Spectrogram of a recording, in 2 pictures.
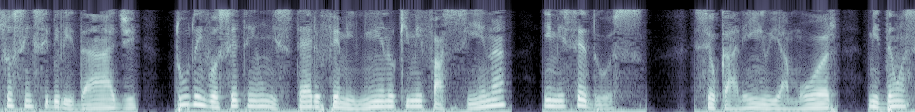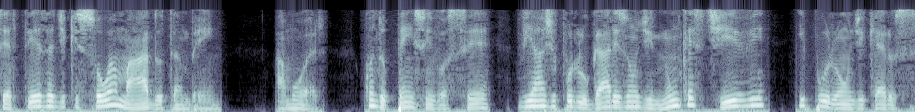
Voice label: DIA INTER DA MULHER ROM. M, Só Voz, masc; Telemensagens; Telemensagens 2017

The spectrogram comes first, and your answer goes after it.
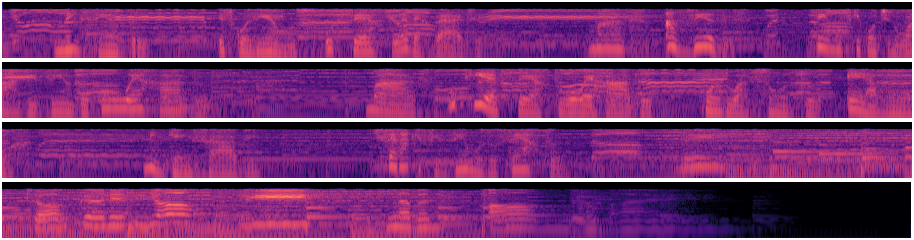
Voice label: Para Ex Feminino, Românticas; Telemensagens

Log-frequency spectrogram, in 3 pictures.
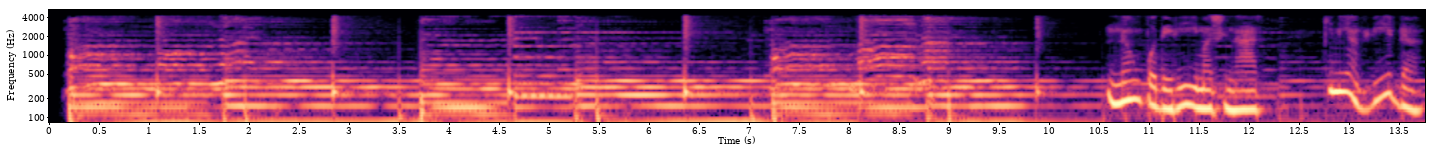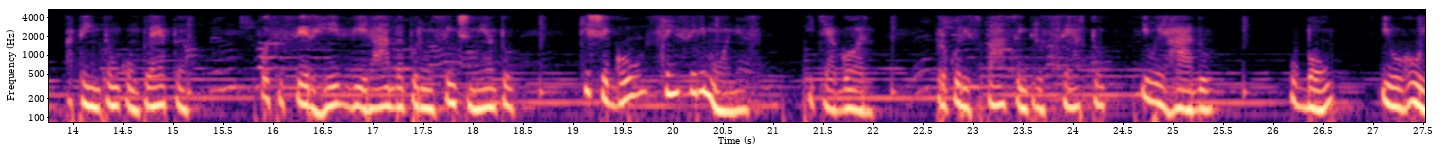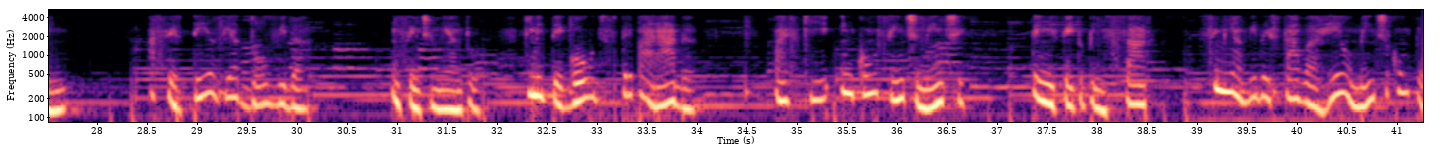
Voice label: ANIV namorado recente f; Aniversários; ANIVERSARIO romantico; fem

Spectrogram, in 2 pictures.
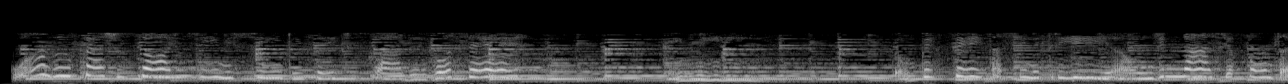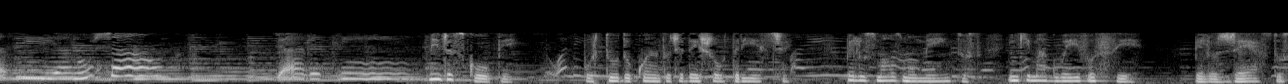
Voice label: Desculpas Neutra - Femin; Telemensagens; Telemensagens 2017

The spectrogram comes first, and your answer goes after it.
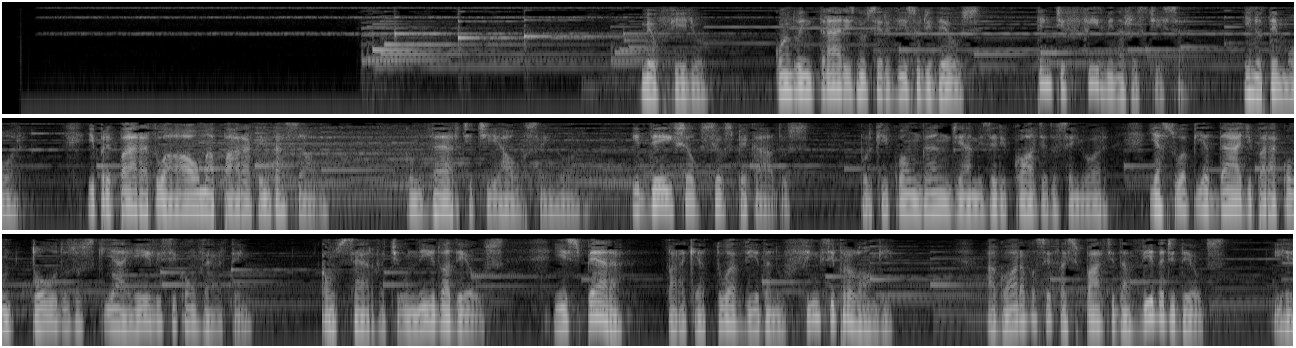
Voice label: Trilha NOVO CONVERTIDO M, Telemensagens Gospel masc

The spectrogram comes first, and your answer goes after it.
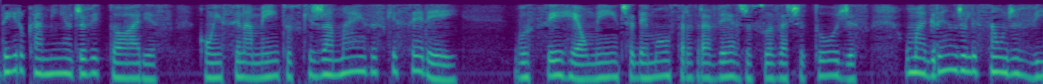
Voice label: Aniversário Professor Feminino; Aniversarios; Telemensagens; Telemensagens 2017

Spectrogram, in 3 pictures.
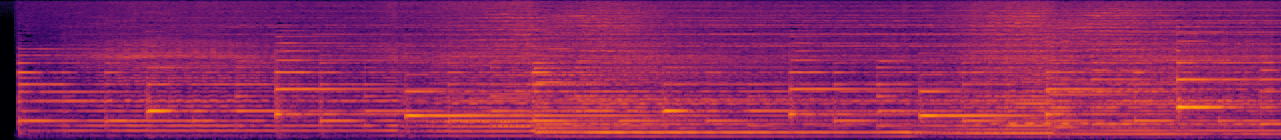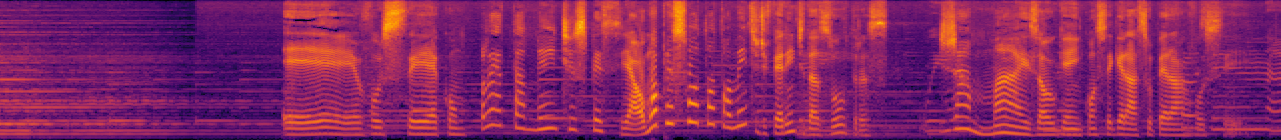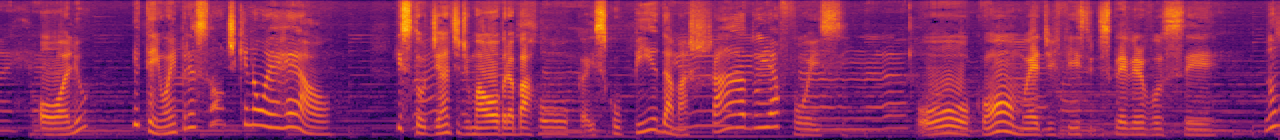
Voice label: DESCULPAS AMIZADE-F; Telemensagens; fem; Telemensagens 2017

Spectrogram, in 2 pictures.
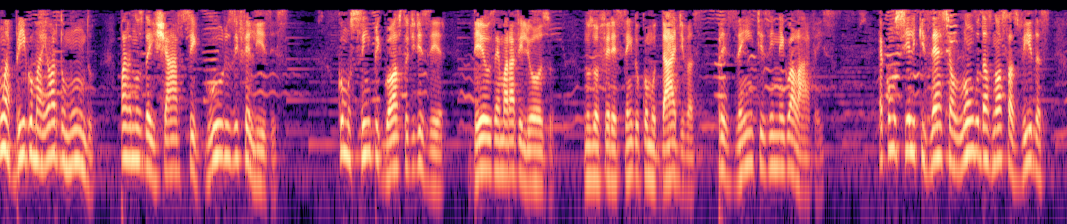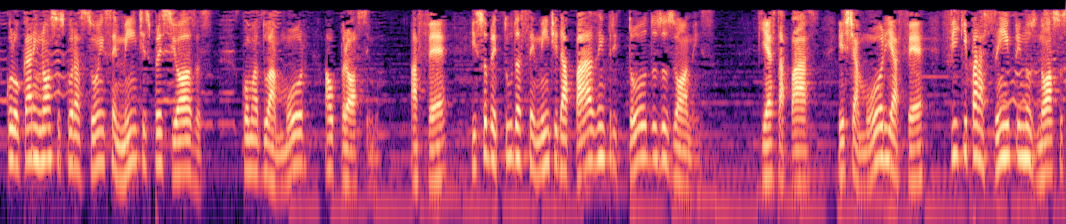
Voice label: ENCONTREI UM AMIGO(A), Amizade Masc; Telemensagens

